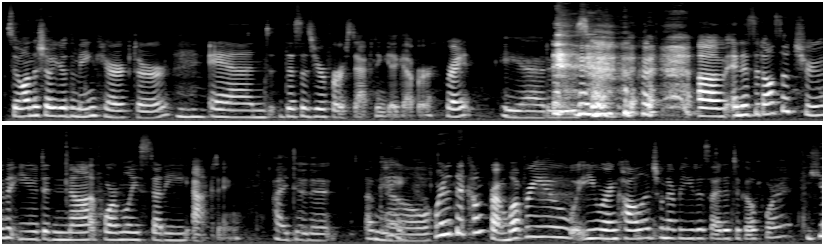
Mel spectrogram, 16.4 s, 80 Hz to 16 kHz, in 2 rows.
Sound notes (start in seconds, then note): 5.5 laughs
